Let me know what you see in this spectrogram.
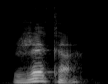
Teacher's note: This is the Western Slavic regional variant of the soft or palatalized R that now acts more like a fricative.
